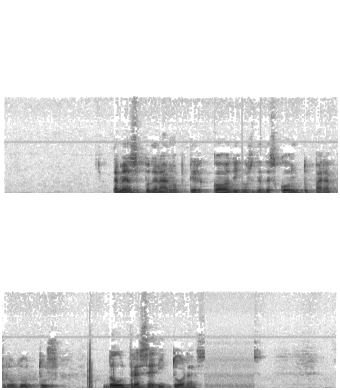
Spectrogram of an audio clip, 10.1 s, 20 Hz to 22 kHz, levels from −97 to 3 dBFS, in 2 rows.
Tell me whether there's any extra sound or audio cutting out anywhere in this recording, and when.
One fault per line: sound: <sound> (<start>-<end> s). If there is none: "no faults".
no faults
